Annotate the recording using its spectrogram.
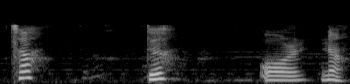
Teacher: Constriction is at or in front of the alveolar ridge. If it's in front of the palate, it is anterior. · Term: plus anterior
